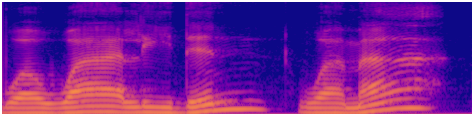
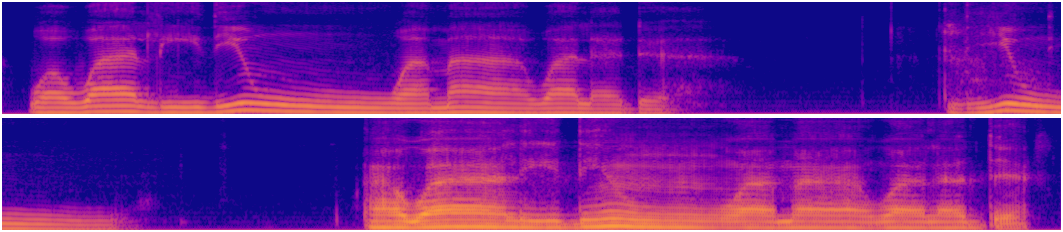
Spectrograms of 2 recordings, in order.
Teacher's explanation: So the wow, it's gonna eat the nun, and you're gonna apply idgham.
